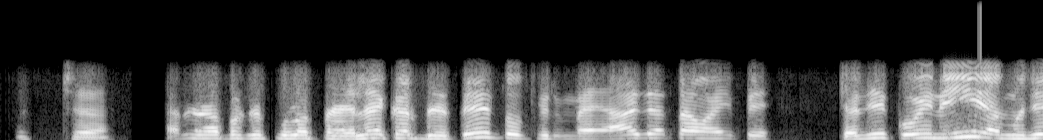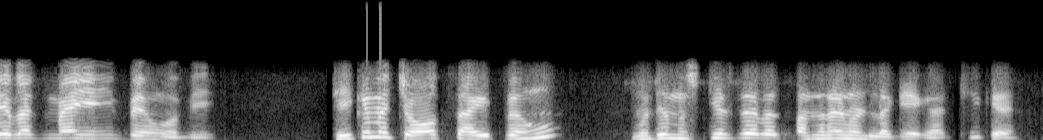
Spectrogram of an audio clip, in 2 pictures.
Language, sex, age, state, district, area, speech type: Urdu, male, 18-30, Uttar Pradesh, Lucknow, urban, conversation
